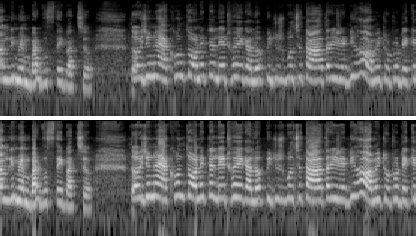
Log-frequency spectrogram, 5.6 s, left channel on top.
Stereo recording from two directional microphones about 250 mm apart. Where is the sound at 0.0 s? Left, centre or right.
Centre.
